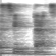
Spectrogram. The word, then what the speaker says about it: syntax: syntax very good yeah you are third person who is pronouncing it properly it is a syntax not signed okay very good yeah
